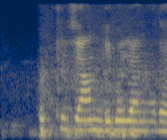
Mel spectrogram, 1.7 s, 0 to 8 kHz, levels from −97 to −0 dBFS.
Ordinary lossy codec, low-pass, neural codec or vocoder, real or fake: AAC, 32 kbps; 7.2 kHz; codec, 16 kHz, 6 kbps, DAC; fake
